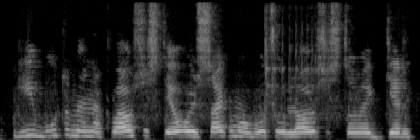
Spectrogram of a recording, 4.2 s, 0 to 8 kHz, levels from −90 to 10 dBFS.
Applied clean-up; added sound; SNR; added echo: neural mask model RNNoise.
